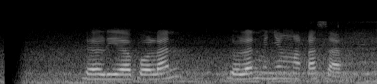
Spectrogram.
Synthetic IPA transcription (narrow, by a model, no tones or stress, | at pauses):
daliabolandolanməɲaŋmakasar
